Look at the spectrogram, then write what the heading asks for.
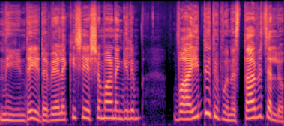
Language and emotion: Malayalam, happy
